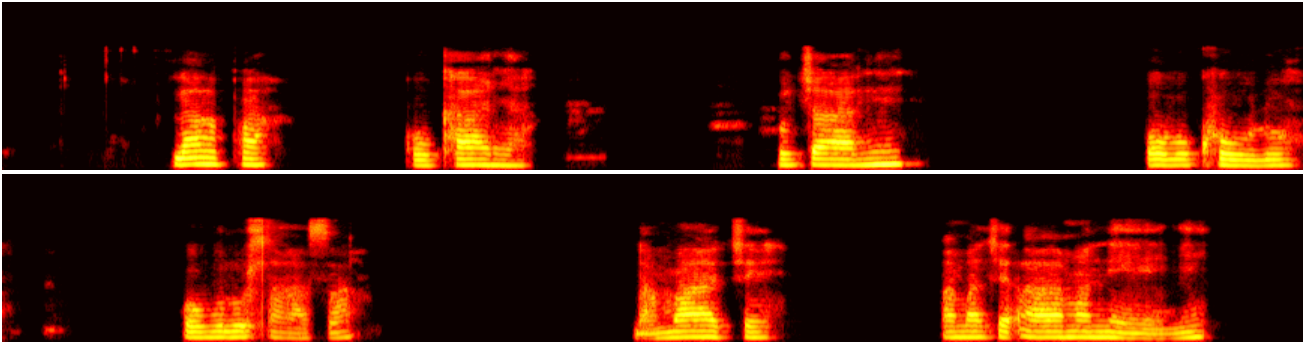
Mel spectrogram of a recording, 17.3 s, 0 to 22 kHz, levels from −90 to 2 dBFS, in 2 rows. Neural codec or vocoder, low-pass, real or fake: codec, 16 kHz, 4 kbps, FreqCodec, smaller model; 7.2 kHz; fake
